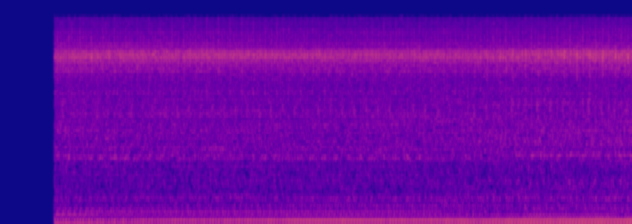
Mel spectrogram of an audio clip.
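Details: Honda CRX petrol engine at idle: a light, fairly regular tapping about four per second over the hum. Owner asks whether it is rod knock; unconfirmed.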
